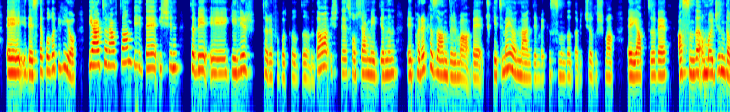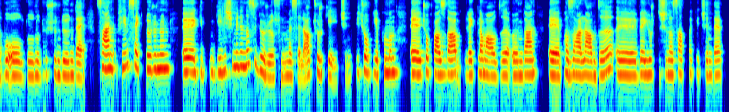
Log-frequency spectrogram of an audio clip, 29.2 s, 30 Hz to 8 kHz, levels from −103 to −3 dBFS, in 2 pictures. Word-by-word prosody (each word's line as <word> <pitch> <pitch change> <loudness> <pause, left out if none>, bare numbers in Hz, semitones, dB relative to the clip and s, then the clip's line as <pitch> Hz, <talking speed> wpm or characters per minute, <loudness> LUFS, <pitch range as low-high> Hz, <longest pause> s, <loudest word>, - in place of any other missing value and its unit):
eee, 220 0 +6
i 205 +2 -6
destek 205 +4 0
olabiliyor. 260 -5 0 0.3
Diğer 320 0 +9
taraftan 340 +3 +2
bir 290 -5 -9
de 275 0 +2
işin, 275 +1 -5
tabii, 260 -2 +2
eee, 215 -4 +1
gelir 230 +4 -1
tarafı 185 -3 -7
bakıldığında, 175 - -1
işte, 230 -2 -9
sosyal 210 0 -3
medyanın, 200 +2 -2 0.2
eee, 200 0 -1
para 230 +6 +1
kazandırma 190 - 0
ve 170 -1 -2
tüketime 210 +6 -3
yönlendirme 175 - -2
kısmında 185 -1 -9
da 150 - -11
bir 170 - -24
çalışma, 180 -1 -7 0.3
eee, 190 - +6
yaptığı 185 +1 0
ve 195 0 +1 0.2
aslında 210 +2 +2
amacın 215 +2 +1
da 185 -1 0
bu 205 - +1
olduğunu 185 0 -2
düşündüğünde 195 -3 -2 0.2
sen 265 -1 +5
film 280 +4 -4
sektörünün, 265 -3 +1 0.2
eee, 225 0 +6
gib 215 -1 -9 0.2
gelişimini 240 +7 0
nasıl 330 -1 -3
görüyorsun, 180 -5 -3
mesela 190 +1 -1
Türkiye 205 -4 -4
için? 140 +3 -15
Birçok 225 0 -2
yapımın, 220 +2 -1 0.2
eee, 205 -1 +5
çok 225 +2 -3
fazla 205 0 +3
reklam 200 +1 -1
aldığı, 190 0 +1
önden, 200 +3 +1 0.2
eee, 190 -2 +6
pazarlandığı, 195 +3 +1
eee, 195 -1 +1
ve 205 - 0
yurt 205 +1 -2
dışına 200 0 -3
satmak 205 +1 -7
için 195 -2 -9
de, 195 +1 -2
205 Hz, 130 wpm, -23 LUFS, 190-235 Hz, 0.3 s, Diğer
